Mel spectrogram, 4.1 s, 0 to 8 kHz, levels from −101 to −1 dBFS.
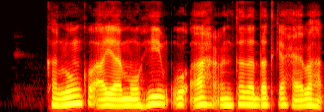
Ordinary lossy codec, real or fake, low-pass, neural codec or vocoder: none; fake; none; codec, 16 kHz, 2 kbps, FunCodec, trained on LibriTTS, 25 frames a second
